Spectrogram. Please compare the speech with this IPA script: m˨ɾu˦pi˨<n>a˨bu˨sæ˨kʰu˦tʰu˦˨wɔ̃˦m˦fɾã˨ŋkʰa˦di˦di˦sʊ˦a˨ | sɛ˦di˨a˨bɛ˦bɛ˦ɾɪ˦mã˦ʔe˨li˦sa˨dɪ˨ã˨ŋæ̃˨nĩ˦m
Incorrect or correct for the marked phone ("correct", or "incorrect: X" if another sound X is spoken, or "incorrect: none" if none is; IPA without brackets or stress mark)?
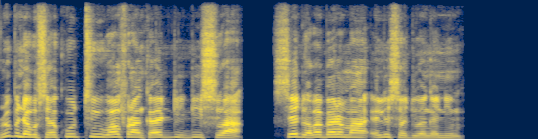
correct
